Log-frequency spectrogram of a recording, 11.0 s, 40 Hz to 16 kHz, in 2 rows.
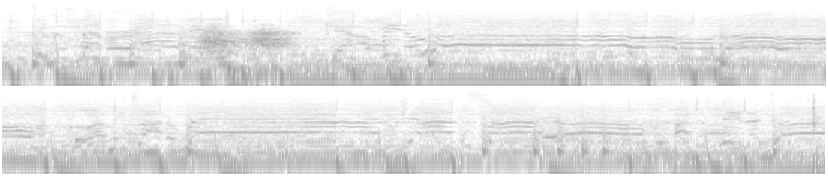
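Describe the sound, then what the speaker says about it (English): A 16-year-old Yorkie Chihuahua mix yelps and whimpers in short high bursts while being attacked by another dog, faint and partly buried under ongoing talk and background noise. "Hold on, there's a dog being attacked."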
